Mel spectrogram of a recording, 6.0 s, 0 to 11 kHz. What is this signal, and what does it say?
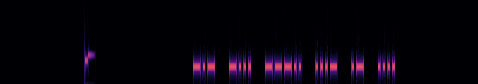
Morse code, heard as a keyed tone, about 37 wpm, spaced as for 28 wpm, 700 Hz. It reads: KB8VAH
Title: USA Call Signs - 2x Character Spacing - 40wpm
